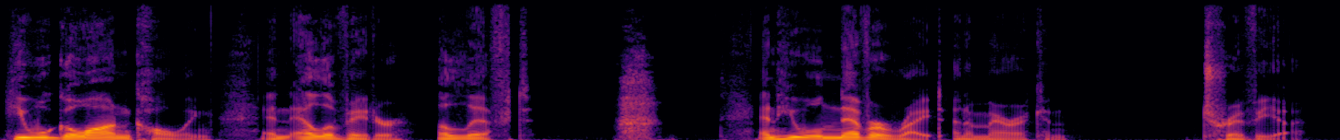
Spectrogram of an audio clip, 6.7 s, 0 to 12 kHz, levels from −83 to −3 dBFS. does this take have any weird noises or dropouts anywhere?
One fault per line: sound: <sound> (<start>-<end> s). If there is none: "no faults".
sound: breath (3.1-3.4 s)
